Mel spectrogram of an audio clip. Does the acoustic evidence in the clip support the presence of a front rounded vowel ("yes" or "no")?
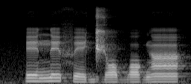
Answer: no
